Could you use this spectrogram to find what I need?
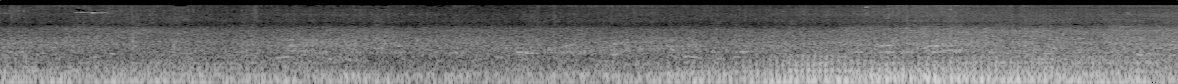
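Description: A small truck's engine idles with a steady low rumble.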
